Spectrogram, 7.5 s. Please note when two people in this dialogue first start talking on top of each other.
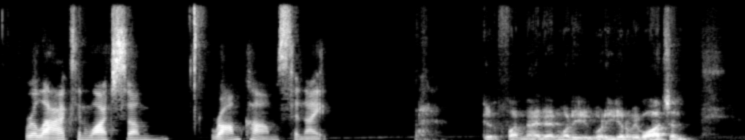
none

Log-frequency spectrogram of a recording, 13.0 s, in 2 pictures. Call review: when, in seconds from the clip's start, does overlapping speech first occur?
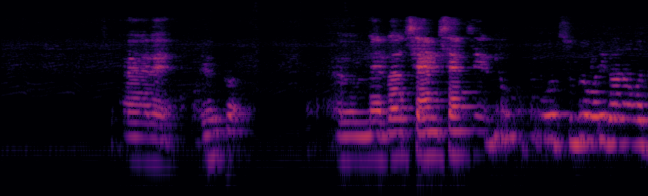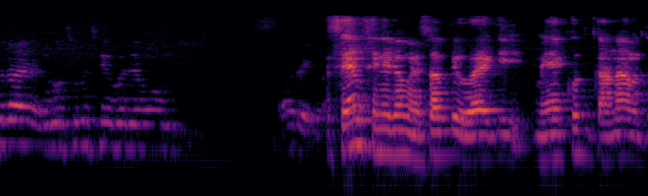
none

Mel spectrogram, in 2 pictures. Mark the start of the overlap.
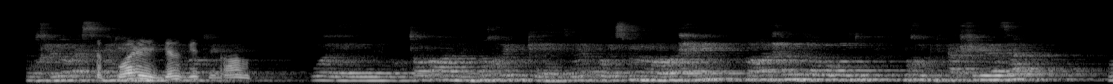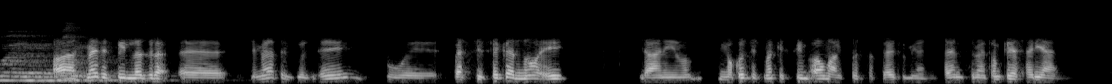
1 s

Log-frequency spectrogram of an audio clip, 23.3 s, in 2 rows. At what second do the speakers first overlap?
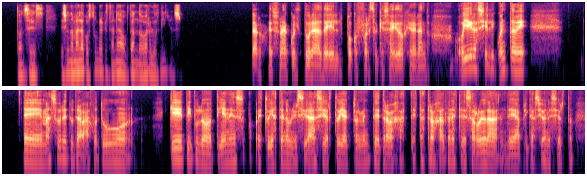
none

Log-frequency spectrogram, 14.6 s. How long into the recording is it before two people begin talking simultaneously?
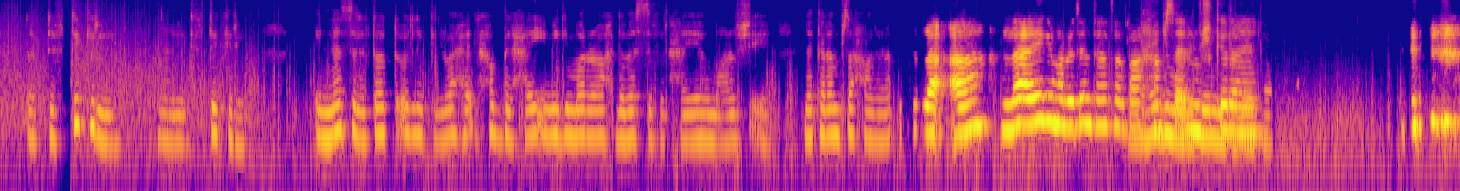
11 s

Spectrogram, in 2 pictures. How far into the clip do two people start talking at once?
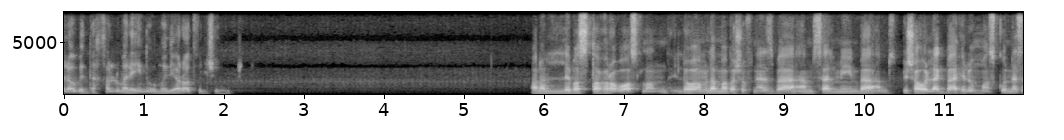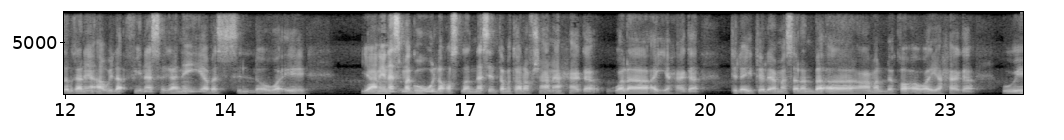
none

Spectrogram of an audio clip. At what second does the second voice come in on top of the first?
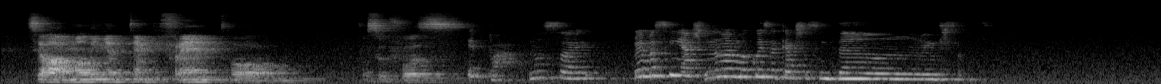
none

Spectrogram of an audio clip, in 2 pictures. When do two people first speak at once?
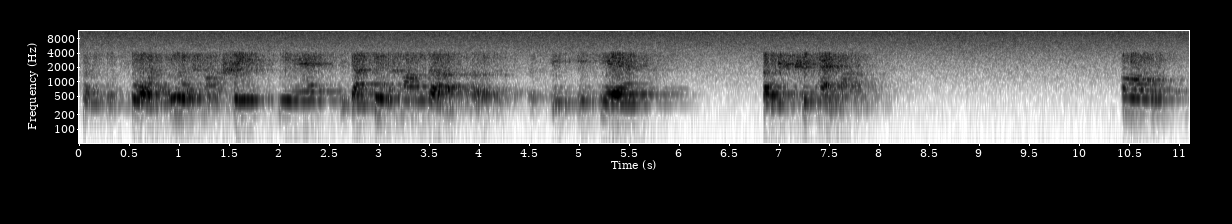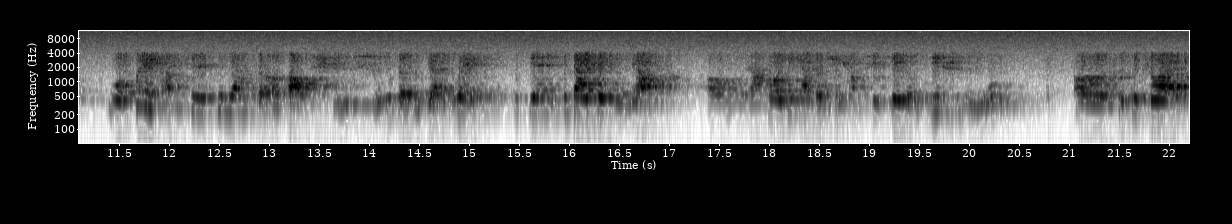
none

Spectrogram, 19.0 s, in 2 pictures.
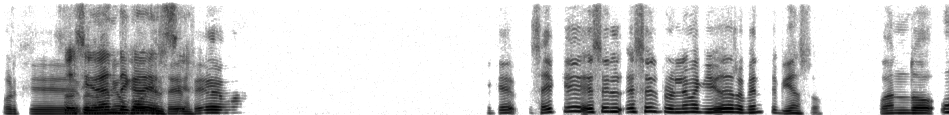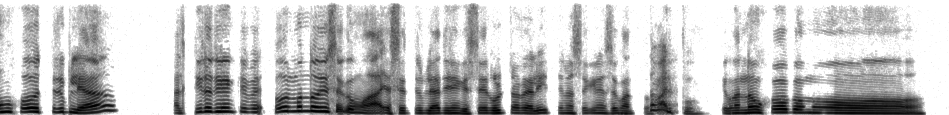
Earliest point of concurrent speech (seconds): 1 s

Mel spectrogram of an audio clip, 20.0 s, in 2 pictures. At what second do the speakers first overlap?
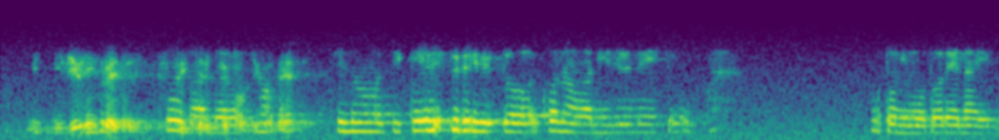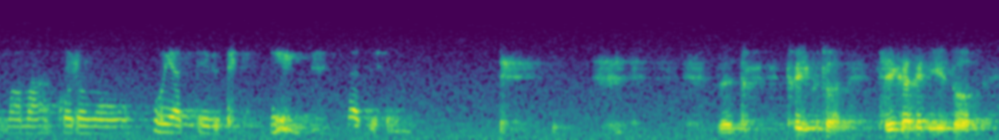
2 s

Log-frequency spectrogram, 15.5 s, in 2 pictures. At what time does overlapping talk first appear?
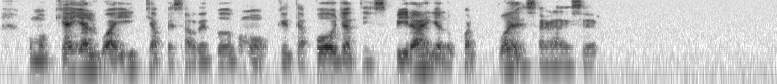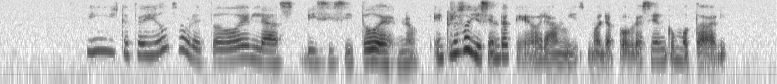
none

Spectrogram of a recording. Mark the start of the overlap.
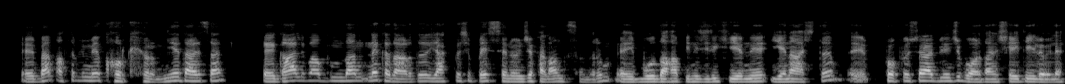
none

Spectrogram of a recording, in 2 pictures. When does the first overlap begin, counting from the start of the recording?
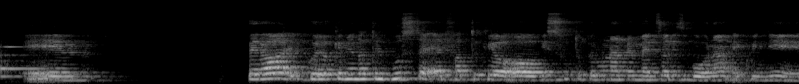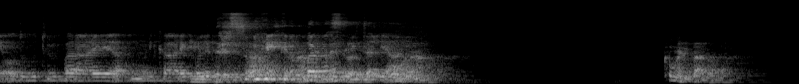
10 s

